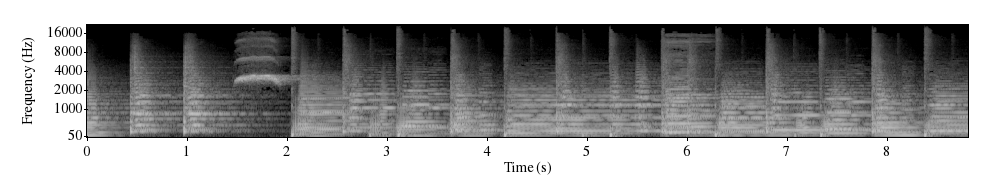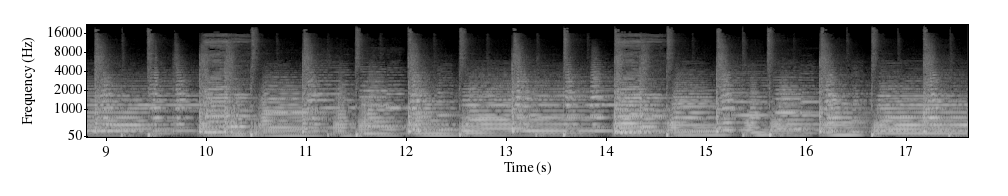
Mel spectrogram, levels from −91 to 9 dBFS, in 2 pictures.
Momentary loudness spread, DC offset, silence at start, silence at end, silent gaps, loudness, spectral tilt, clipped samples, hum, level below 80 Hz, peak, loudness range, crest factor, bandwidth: 5 LU; under 0.1%; 0 s; 0 s; none; -21 LUFS; -5.5 dB/octave; under 0.1%; none; -38 dBFS; -4 dBFS; 1 LU; 18 dB; over 20 kHz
